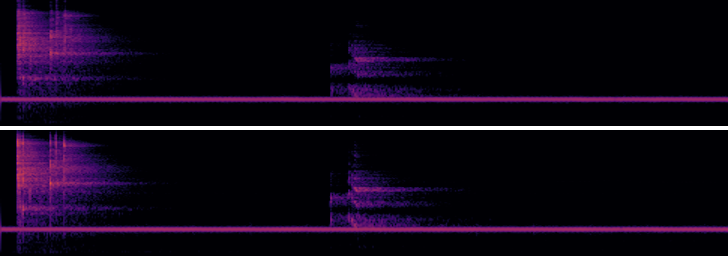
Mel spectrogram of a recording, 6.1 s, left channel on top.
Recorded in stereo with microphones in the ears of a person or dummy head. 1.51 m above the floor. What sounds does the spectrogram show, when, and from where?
0.1 s crushing: 35° right (ahead or behind), 0.7 m
2.7 s a bird: 65° right (ahead or behind), 1.2 m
